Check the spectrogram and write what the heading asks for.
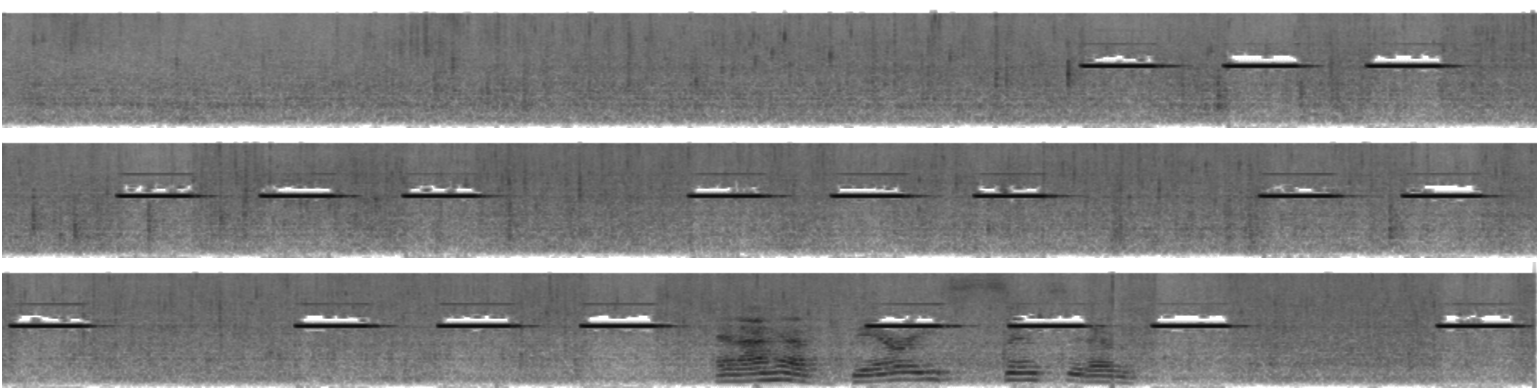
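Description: Cornmeal-coated catfish fillets sizzling as they fry in hot oil in a skillet, the sizzle building over the first several seconds. From about seven seconds in, a household smoke alarm set off by the frying sounds loud, high beeps in repeating groups of three.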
